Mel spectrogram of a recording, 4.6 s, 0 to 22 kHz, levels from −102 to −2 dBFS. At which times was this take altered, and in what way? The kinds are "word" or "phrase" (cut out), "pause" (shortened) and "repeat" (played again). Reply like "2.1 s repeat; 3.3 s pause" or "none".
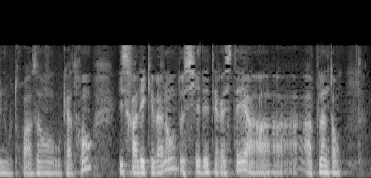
none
